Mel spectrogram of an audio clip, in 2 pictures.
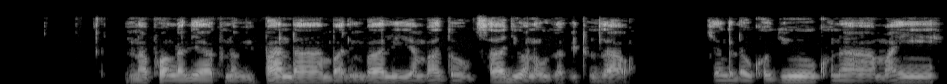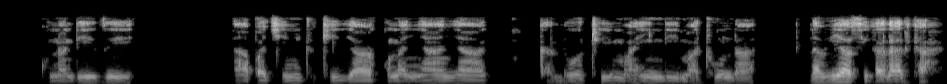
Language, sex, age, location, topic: Swahili, male, 18-24, Kisii, finance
